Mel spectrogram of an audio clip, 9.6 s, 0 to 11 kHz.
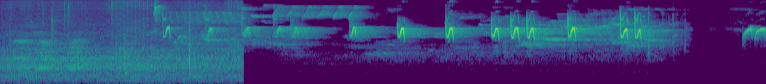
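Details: Eurasian nuthatch at a bird feeder in Uddel, Netherlands, on 13 November 2012, giving short, sharp, high notes, some paired with a quick upward flick, in an irregular series over several seconds; faint background hiss at first.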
